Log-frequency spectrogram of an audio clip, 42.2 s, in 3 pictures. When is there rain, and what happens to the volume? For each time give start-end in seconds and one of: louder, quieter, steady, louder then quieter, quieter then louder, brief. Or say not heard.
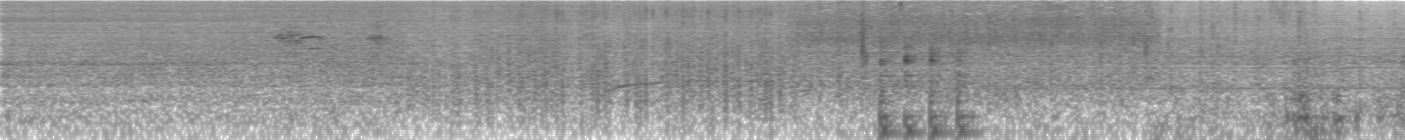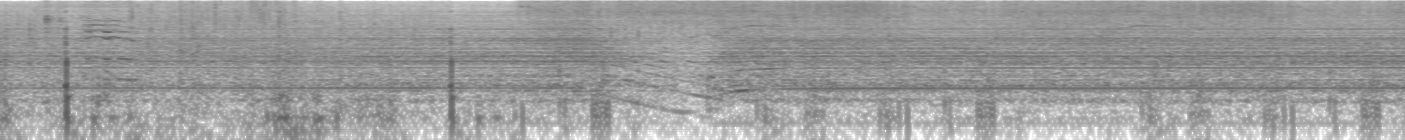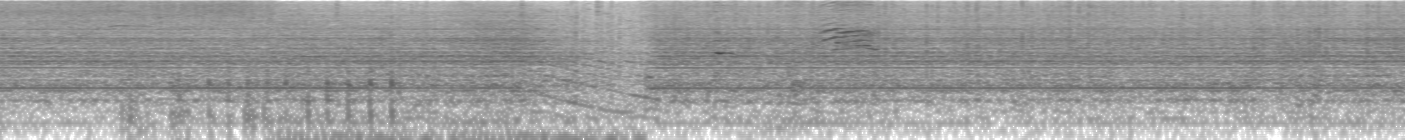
0.0-42.1 quieter.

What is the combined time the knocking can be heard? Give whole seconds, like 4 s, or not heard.
3 s.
